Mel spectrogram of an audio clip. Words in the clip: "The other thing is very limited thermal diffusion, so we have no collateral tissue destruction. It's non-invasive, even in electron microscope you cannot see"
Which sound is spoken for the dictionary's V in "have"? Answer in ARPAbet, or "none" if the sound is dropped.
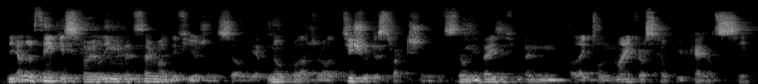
V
